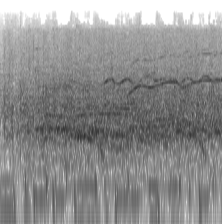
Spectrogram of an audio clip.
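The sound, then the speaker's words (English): A burst of steady applause from a group after a correct answer in an NFL trivia quiz, dense and continuous for a few seconds, with a few faint tonal sounds mixed into the clapping. “Let's get applause.”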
